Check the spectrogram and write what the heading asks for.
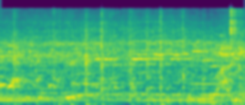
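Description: Music with a guitar, its held notes running through.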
